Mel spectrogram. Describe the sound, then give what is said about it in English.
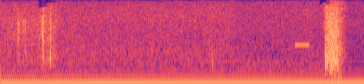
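A telephone left off the hook bleeps in short electronic bursts, a couple near the start and a louder one at the end, over a steady low electrical hum on a thin, narrow-band line. No one speaks. “But I got a phone that's bleeping away on me. I left it off the hook.”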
